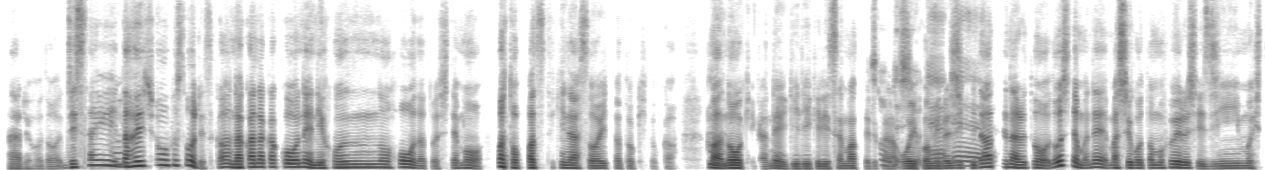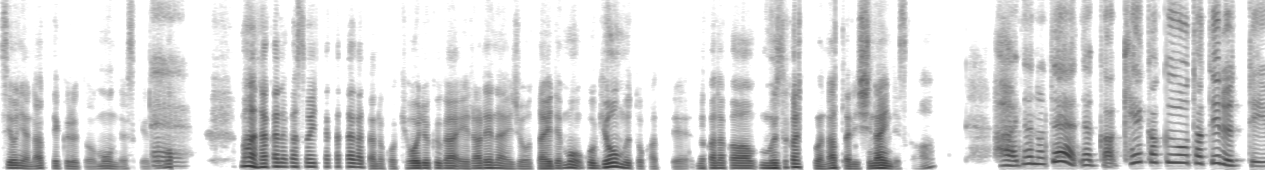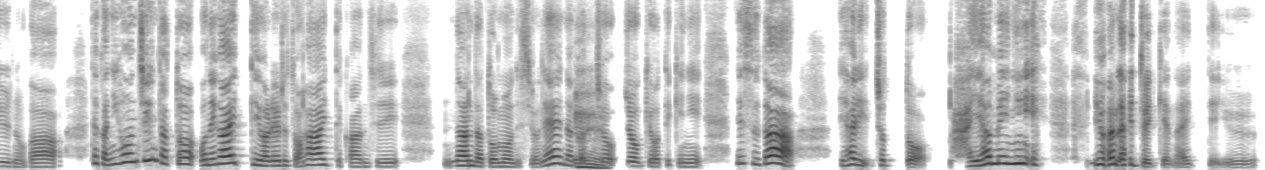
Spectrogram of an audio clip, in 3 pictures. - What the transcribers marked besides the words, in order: tapping; other noise; laughing while speaking: "言わないといけないっていう"
- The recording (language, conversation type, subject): Japanese, podcast, 仕事でやりがいをどう見つけましたか？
